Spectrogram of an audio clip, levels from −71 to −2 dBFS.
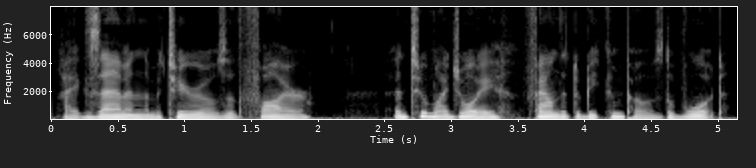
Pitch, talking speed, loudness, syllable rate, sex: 175 Hz, 210 wpm, -16 LUFS, 5.9 syllables/s, female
